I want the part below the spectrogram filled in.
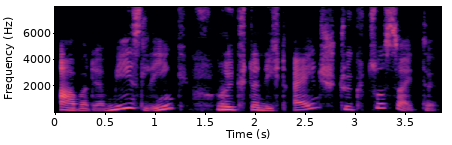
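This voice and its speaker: A woman calmly reading a children's story aloud. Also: mid-range voice, takes it slowly, slightly rough, dry recording. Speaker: narrator.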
